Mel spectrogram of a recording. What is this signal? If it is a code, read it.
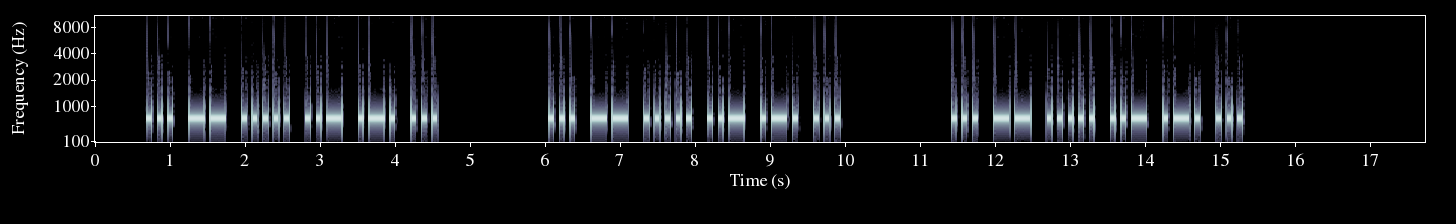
Morse code, heard as a keyed tone, about 17 wpm, 700 Hz. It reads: SM5URS SM5URS SM5URS
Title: DXCC-100 Call Signs - 6 Characters - Repeated 3x - 17wpm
